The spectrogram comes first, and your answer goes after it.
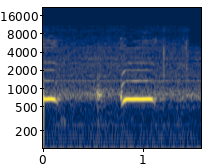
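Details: Lost African wild dog searching for the rest of its pack: two clear, steady, flute-like hoo notes at even pitch, a short one then a longer one about a second apart, with a faint low hum behind.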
